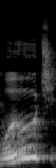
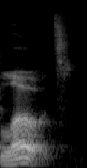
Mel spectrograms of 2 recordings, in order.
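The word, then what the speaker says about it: Łódź: Anyway, I guarantee you can pronounce it without my help. Give it a try. Seriously, say it out loud. If you said wooge, you're correct. Congratulations. See, it was easy. But if you said loads, you need to get yourself checked out.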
